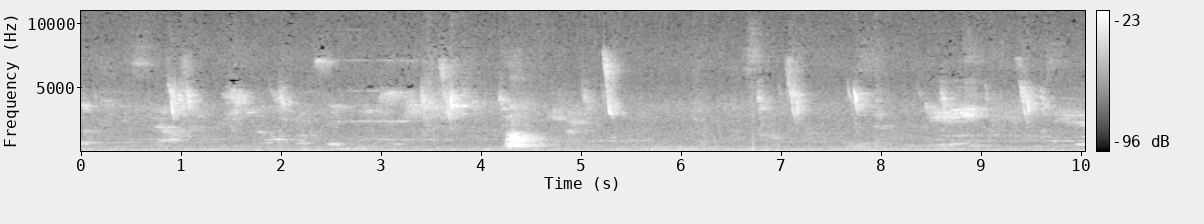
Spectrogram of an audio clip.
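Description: Small birds chirping: many short, high chirps at irregular intervals, with one louder, lower sound about four seconds in.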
